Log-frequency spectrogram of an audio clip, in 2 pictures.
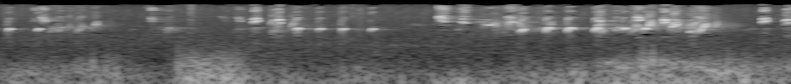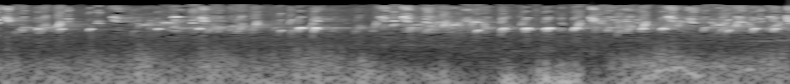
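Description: Goldfinch twittering: a fast, continuous jumble of bright, tinkling high chirps and trills, possibly from several birds, over a low rumbling background.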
